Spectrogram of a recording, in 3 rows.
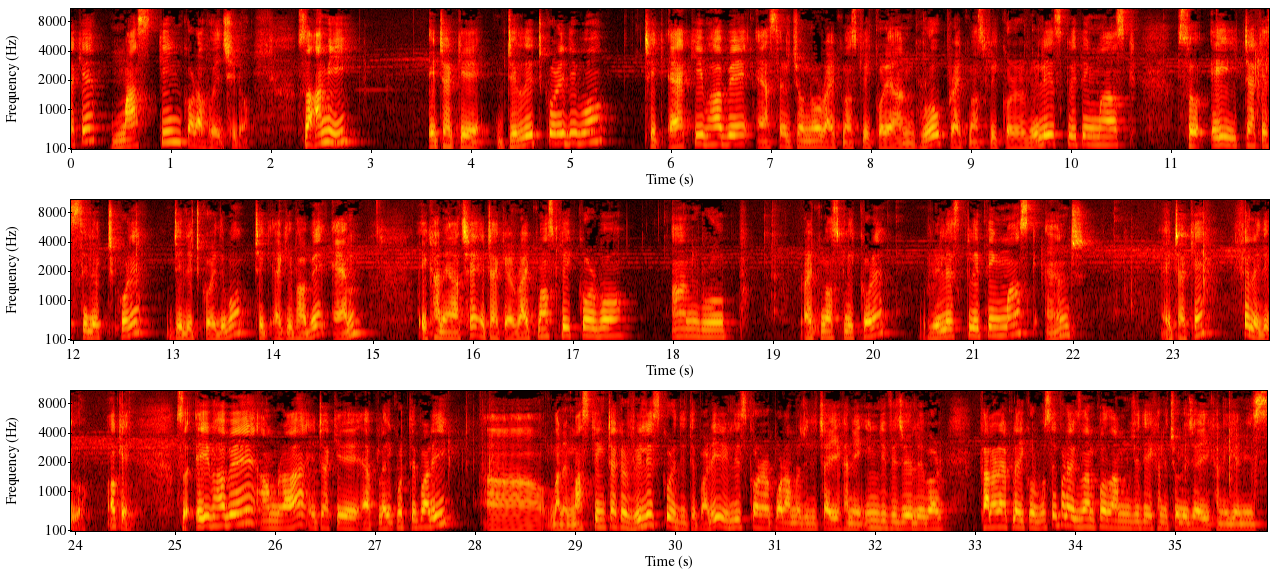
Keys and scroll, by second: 4.6 Delete, 12.6 Delete, 28.0 ctrl+KP_Subtract, 35.2-35.9 typing.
